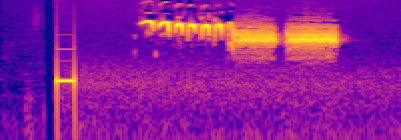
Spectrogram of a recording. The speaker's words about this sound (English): It's a chickadee. Chickadees are sweet little birds who love visiting backyard bird feeders. They especially enjoy peanuts and sunflower seeds. They have a really distinctive song that sounds like their name. Chickadee, chickadee.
